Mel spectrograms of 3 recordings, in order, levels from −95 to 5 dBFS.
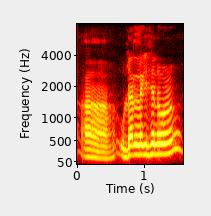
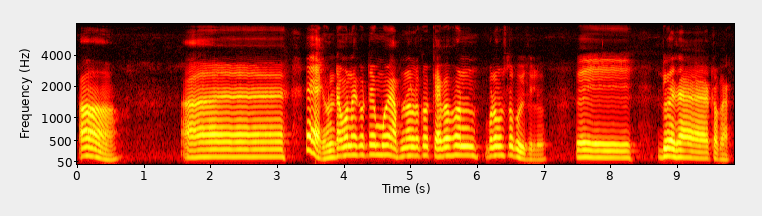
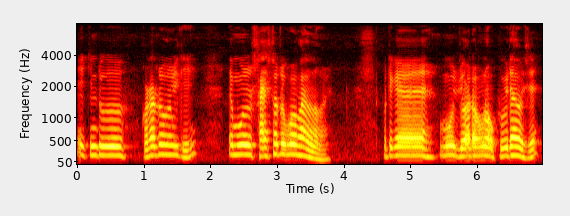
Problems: constant background noise, background conversations at intervals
